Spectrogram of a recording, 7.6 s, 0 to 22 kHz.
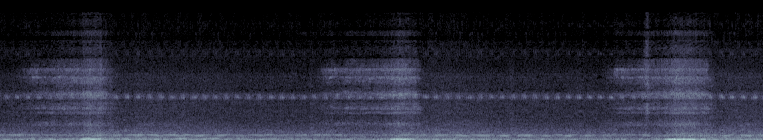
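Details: A sleeping girl snores lightly with soft, rough snores about every three seconds, roughly 20 breaths a minute, over a steady background hum.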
